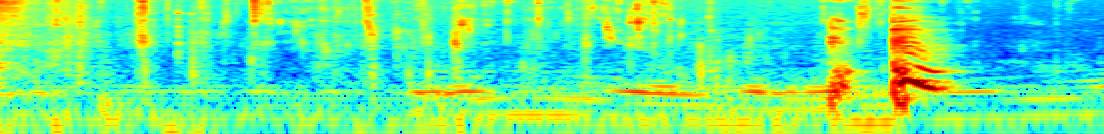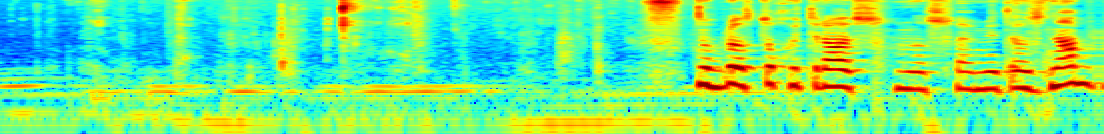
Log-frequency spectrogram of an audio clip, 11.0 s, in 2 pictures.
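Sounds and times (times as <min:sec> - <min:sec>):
chewing with wet clicks: 0:00.2 - 0:10.1
person clearing throat: 0:04.2 - 0:04.9.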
